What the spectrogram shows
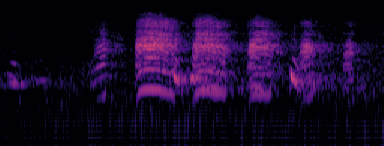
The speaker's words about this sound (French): Les appels doux et mélancoliques des cygnes résonnent. On dirait de lointaines trompettes.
